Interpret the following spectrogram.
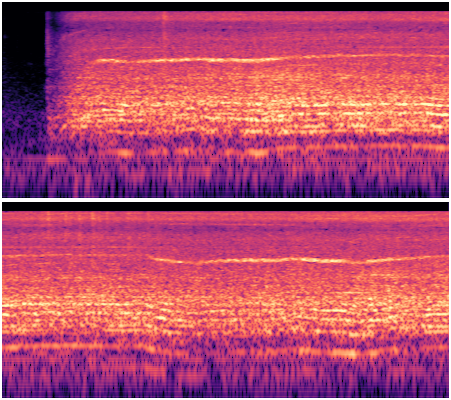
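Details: New Kenmore vacuum running on carpet at a medium setting: spins up fast to a steady whir with no rattle, grinding or wavering pitch; running normally.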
